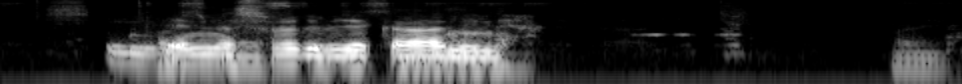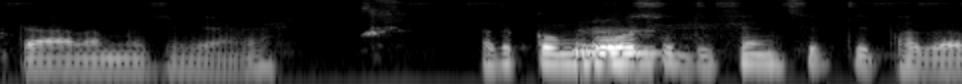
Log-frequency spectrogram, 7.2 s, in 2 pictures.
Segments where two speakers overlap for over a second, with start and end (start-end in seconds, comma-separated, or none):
0.5-1.9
